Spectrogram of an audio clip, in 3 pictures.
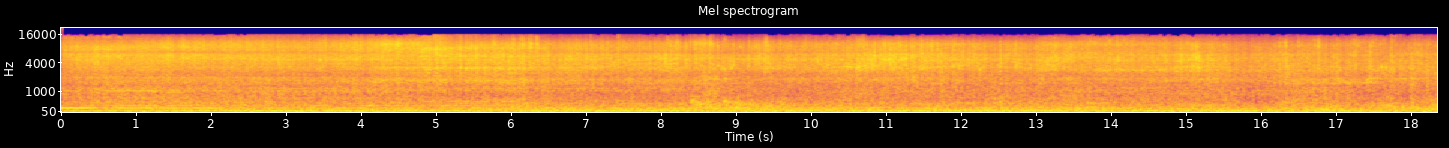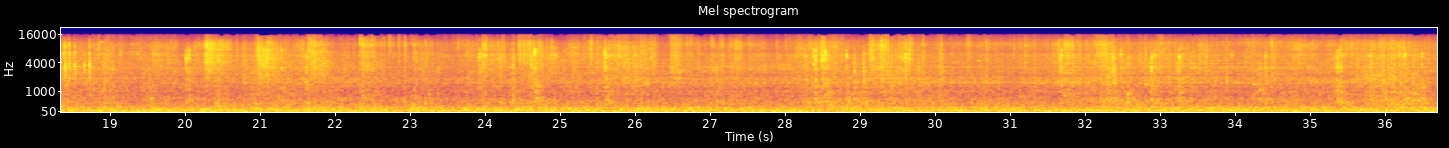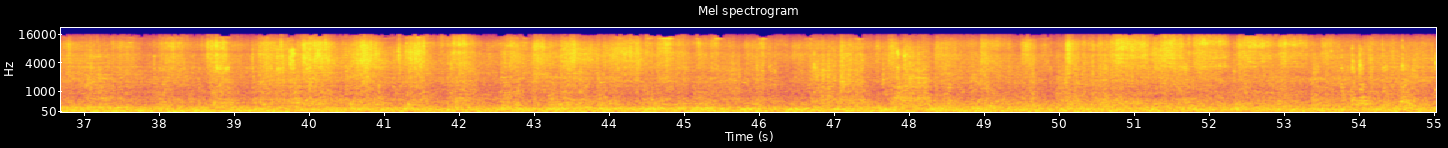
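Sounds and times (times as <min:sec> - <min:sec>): steel wheels rumbling on rail: 0:00.0 - 0:55.0
wheels clacking over rail joints: 0:00.0 - 0:55.0.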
